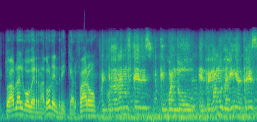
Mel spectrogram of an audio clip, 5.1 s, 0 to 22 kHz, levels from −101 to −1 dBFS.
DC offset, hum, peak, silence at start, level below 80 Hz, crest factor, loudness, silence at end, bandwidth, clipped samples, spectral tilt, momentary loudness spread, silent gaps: under 0.1%; none; 0 dBFS; 0 s; -38 dBFS; 14 dB; -13 LUFS; 0 s; 9.2 kHz; under 0.1%; -3.5 dB/octave; 6 LU; none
